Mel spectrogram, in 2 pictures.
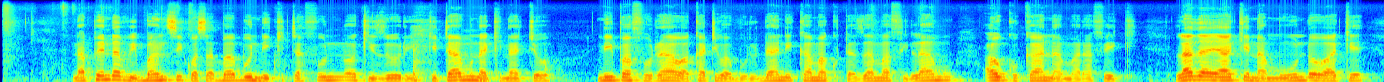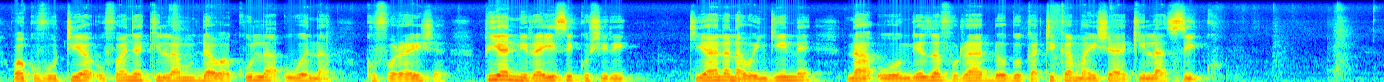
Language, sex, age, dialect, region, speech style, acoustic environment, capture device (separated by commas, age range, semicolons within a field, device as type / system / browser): Swahili, male, 18-24, Kenya - Nairobi Sheng-influenced, Kenya, focused, silence, desktop / Windows / Chrome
